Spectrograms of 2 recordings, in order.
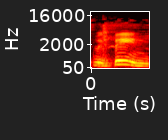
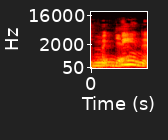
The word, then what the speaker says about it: McBean: Even the kids' surname, like, it's McBain, but it's spelt McBean. And they always get called McBean at assemblies, and they hate it.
